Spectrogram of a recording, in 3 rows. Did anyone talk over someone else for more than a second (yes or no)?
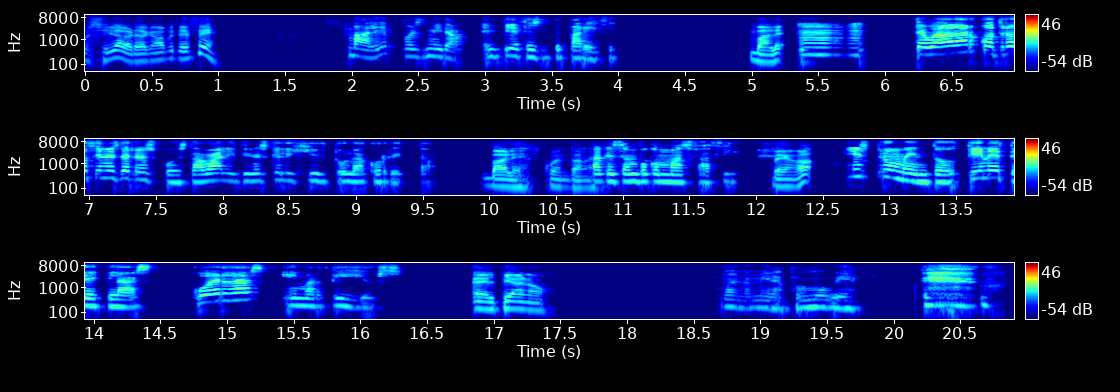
no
